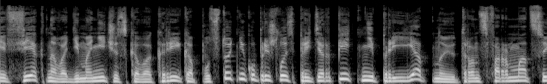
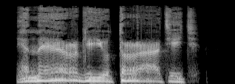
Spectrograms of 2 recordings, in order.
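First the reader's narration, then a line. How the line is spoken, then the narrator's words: Displeased demonic grumble. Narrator (Russian): недовольно заворчал демон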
